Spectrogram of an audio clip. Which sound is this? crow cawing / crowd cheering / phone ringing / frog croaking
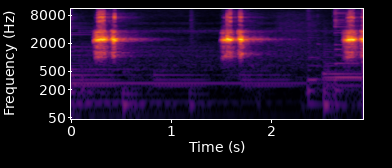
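frog croaking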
